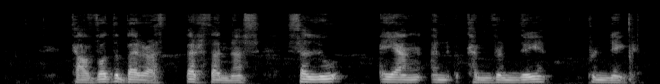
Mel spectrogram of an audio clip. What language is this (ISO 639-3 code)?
cym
